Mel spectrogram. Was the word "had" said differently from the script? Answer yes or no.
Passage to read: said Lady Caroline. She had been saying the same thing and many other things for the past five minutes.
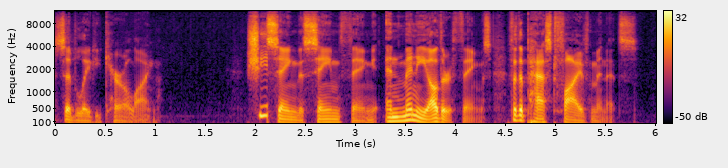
yes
